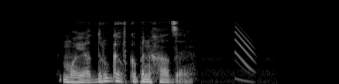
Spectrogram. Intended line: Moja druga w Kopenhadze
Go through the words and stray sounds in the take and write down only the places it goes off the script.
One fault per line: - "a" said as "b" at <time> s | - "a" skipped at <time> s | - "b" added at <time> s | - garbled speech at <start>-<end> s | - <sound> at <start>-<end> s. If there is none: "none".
- chirp at 2.3-2.6 s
